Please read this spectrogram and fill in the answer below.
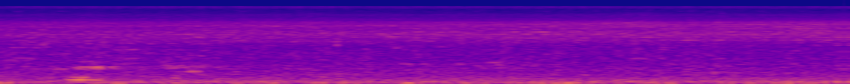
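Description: Faint outdoor background: a steady low rumble and a steady high hiss, with one brief low hum, like a short voice sound, about half a second in.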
